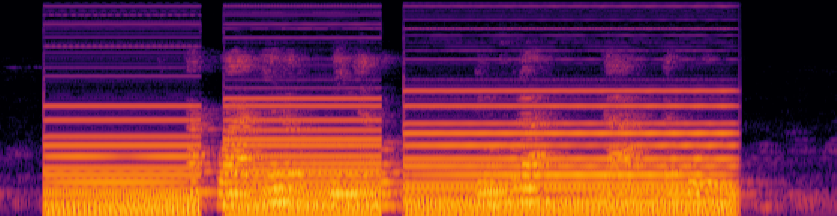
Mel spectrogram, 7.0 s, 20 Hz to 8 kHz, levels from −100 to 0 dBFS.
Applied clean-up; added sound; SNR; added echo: none; Organ; -5 dB; reverberation time 0.9 s.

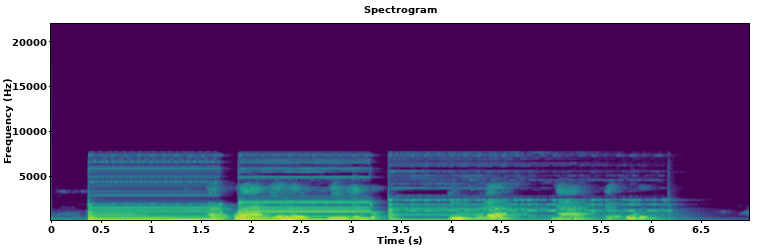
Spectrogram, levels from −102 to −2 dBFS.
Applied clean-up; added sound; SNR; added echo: classical method WPE with log-MMSE.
